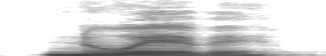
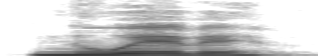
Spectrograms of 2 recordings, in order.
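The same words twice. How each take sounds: No difference in how they are said.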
